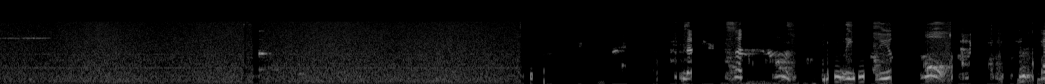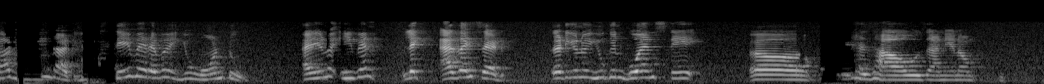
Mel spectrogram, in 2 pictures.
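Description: At 2.6 s, a brief scrap of a second voice comes through, fairly loud, about 10 dB below the talker. This is the other side's voice leaking through. It is likely echo from a loudspeaker that the echo canceller did not fully remove. It returns, quieter, from 5.28 to 5.44 s, from 8.39 to 9.51 s, and from 10.33 to 11.48 s, there about 20 to 25 dB down.

From 5.35 to 5.64 s, the room sound drops out for about a third of a second. The dip reaches about 37 dB. This is background gated by the echo canceller. It clamped the microphone while the loudspeaker played, then released.

From 5.92 to 11.57 s, the talker's speech is suppressed in double talk. Over roughly four seconds it dips, falling up to about 40 dB. The likely cause is both sides talking at once, so the canceller turned everything down. A shorter dip, about 25 dB, hits from 18.82 to 19.01 s.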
